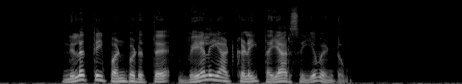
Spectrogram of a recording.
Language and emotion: Tamil, neutral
